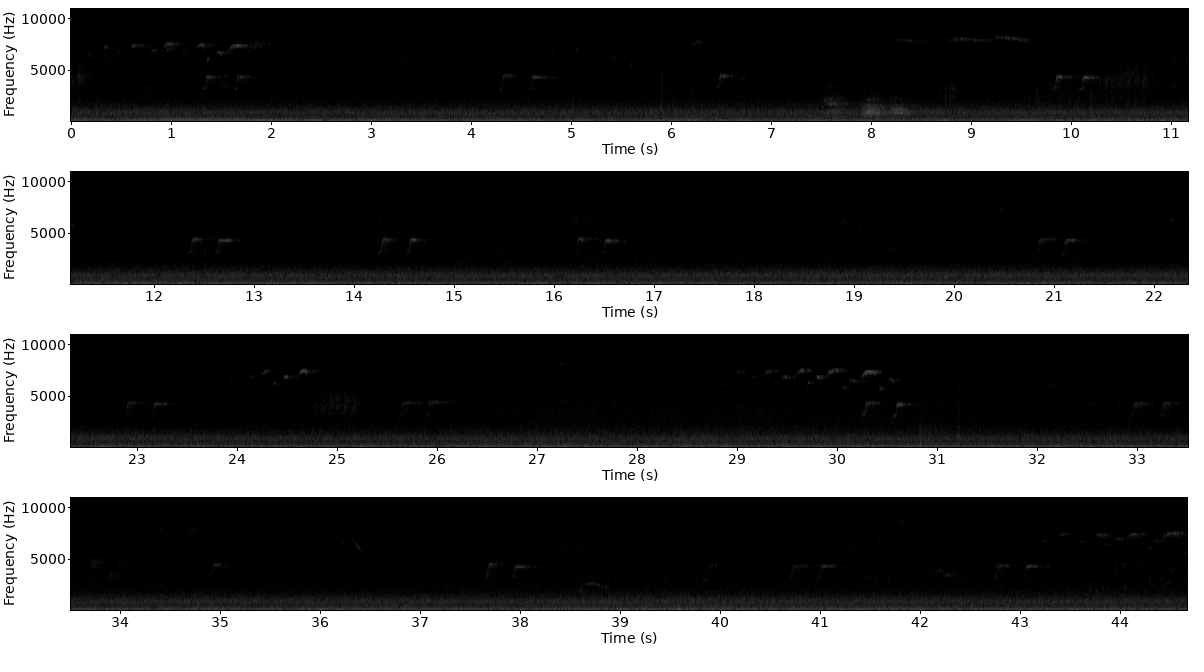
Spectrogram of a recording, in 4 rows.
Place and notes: {"title": "Wentbridge, UK - Wentbridge birdsong", "date": "2015-02-21 11:12:00", "description": "There's an interesting bird song with a bit of variation which stops and starts. You can also hear some distant hunting gunshots, distant traffic, and occasionally dogs and people walking in the wood.\n(rec. zoom H4n)", "latitude": "53.66", "longitude": "-1.27", "altitude": "69", "timezone": "Europe/London"}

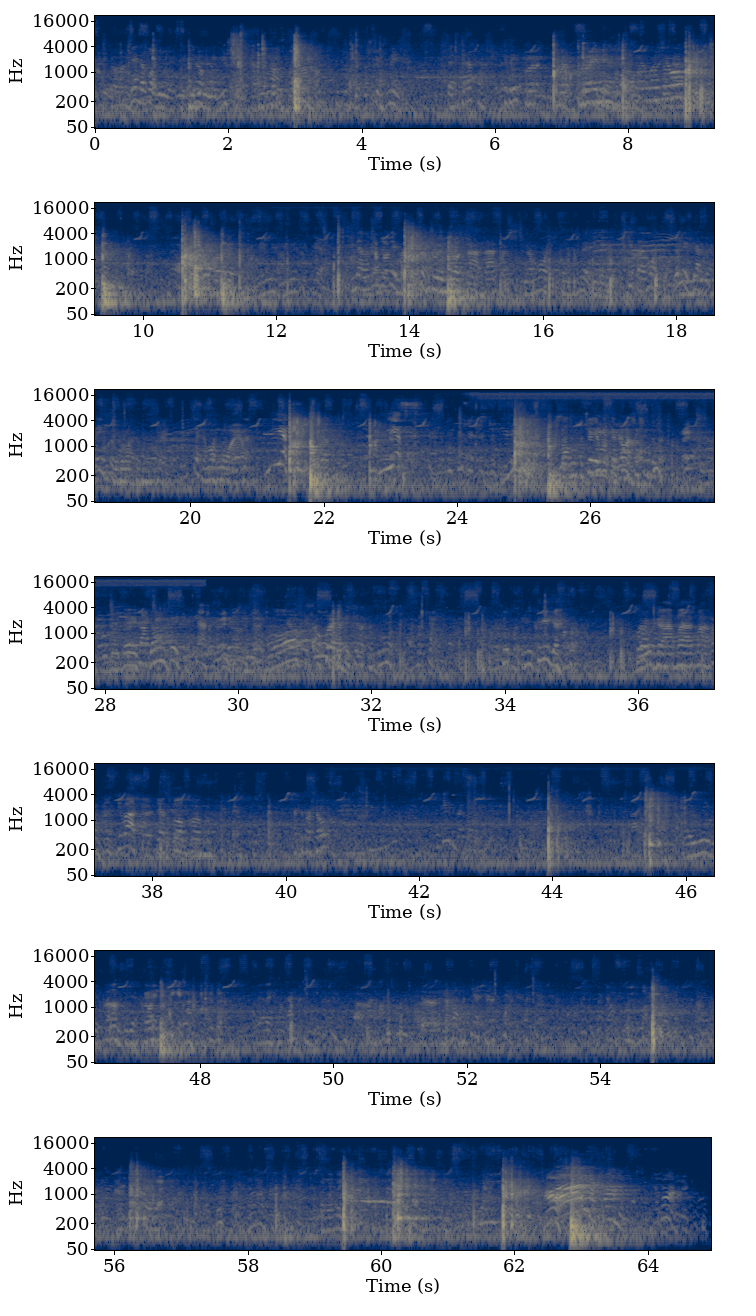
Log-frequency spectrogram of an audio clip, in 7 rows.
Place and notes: {"title": "Neringos sav., Lithuania - Tennis court", "date": "2016-07-30 17:39:00", "description": "Recordist: Raimonda Diskaitė\nDescription: People playing tennis, kids in the background and insect sounds. The space had echo. Recorded with ZOOM H2N Handy Recorder.", "latitude": "55.31", "longitude": "21.00", "altitude": "11", "timezone": "Europe/Vilnius"}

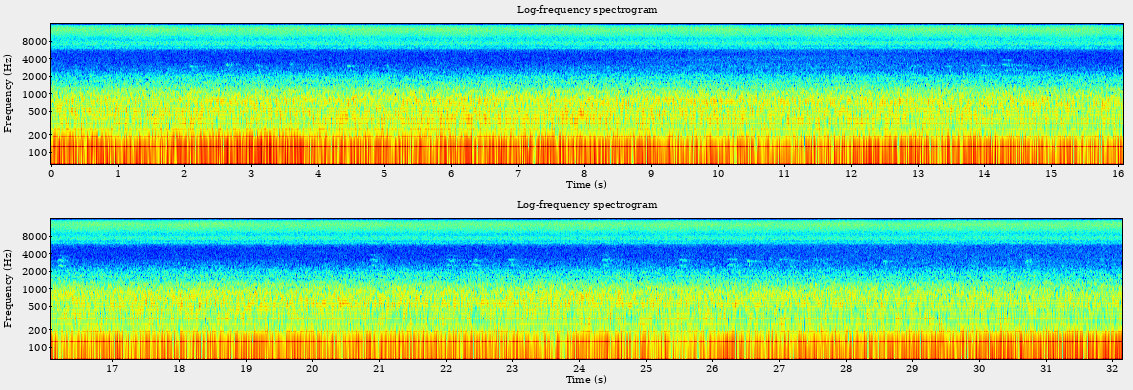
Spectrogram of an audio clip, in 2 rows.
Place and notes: {"title": "Route 66 Times Beach, Eureka, Missouri, USA - Route 66 Times Beach", "date": "2020-09-13 15:12:00", "description": "Route 66 State Park is a recreational area at the site of the Times Beach ghost town. Times Beach was abandoned by its residents in the 1980s after it was discovered to be contaminated by the hazardous chemical dioxin that had been sprayed on its dirt streets in waste oil to keep the dust down. The ground was incinerated and it was taken off the Superfund hazardous site list. The area was then made into a park commemorating historical U.S. Route 66 that passed by the town. Recording was made in a forested area of the park but there was still a continuous traffic drone from nearby Interstate Highway 44. A train passes and sounds its horn at 2:02.", "latitude": "38.51", "longitude": "-90.61", "altitude": "141", "timezone": "America/Chicago"}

